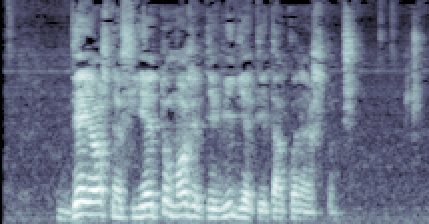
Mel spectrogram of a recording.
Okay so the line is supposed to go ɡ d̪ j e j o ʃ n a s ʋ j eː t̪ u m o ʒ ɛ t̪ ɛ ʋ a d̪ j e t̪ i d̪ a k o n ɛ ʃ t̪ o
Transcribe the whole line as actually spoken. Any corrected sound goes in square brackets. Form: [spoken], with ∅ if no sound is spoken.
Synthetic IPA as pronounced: ɡ d̪ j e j o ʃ n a s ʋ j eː t̪ u m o ʒ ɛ t̪ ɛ ʋ [i] d̪ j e t̪ i [t̪] a k o n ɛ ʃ t̪ o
